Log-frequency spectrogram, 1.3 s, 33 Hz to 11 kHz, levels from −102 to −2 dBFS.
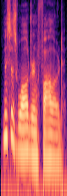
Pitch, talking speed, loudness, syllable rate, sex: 125 Hz, 135 wpm, -15 LUFS, 5.2 syllables/s, male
